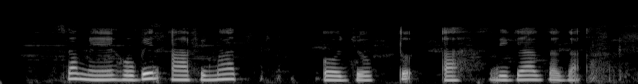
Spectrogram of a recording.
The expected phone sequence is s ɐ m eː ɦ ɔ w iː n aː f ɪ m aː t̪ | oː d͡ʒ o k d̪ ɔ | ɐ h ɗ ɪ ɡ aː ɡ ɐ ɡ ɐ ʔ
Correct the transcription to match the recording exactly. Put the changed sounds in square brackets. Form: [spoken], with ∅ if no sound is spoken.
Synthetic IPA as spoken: s ɐ m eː ɦ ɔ [b] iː n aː f ɪ m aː t̪ | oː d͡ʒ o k [t̪] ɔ | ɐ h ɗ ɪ ɡ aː ɡ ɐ ɡ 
